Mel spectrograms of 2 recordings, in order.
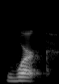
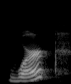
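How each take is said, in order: First: The pitch falls at the end. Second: The pitch rises at the end.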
